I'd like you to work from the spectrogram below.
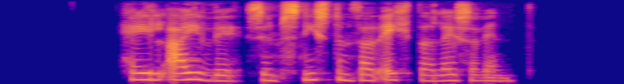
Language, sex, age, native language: Icelandic, female, 20-29, Icelandic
